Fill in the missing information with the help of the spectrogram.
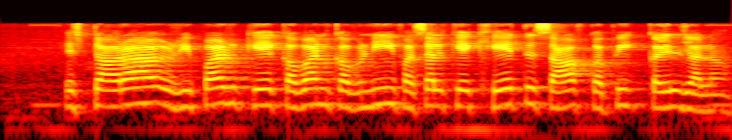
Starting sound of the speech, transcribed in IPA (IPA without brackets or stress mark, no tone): ɪ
